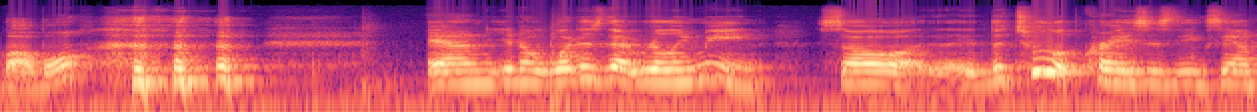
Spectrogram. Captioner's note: laughs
